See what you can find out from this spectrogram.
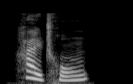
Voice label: "害虫", Chinese

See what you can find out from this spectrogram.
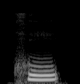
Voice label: "苦", Chinese

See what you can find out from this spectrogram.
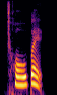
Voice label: "筹备", Chinese

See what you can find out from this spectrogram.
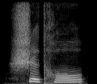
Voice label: "势头", Chinese

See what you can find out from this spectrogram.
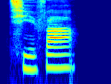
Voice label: "启发", Chinese

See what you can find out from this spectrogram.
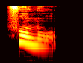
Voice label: "父母", Chinese

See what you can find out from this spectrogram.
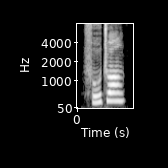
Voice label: "服装", Chinese

